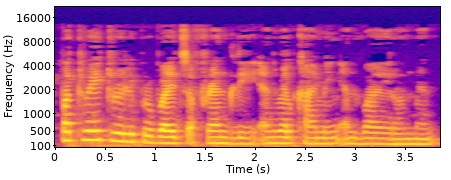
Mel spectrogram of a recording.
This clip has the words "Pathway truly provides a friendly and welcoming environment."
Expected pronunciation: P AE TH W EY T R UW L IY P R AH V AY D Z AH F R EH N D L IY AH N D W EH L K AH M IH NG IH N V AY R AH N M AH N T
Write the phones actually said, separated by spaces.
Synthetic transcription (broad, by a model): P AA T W EY T R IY L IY P R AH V AY D S AH F R EH N D L IY AH N D W EH L K AH M IH NG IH N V AY R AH N M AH N T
